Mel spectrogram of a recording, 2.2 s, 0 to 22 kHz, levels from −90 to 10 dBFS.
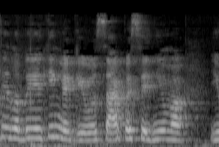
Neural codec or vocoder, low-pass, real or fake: none; 14.4 kHz; real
